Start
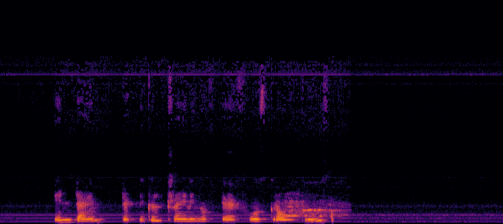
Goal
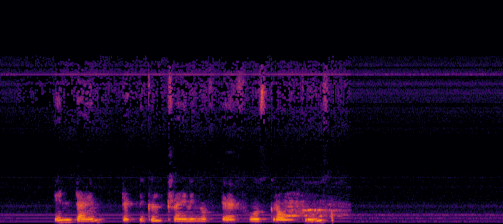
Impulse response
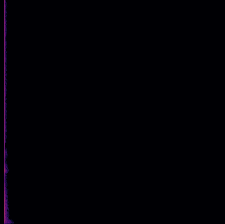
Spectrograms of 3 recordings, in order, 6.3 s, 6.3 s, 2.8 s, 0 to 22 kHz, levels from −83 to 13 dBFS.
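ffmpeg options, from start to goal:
-af "equalizer=f=13000:w=2:g=12.5,volume=1.41"

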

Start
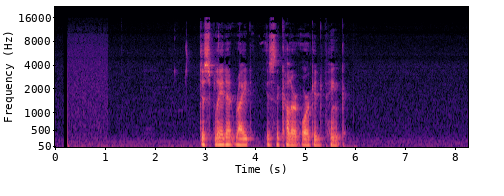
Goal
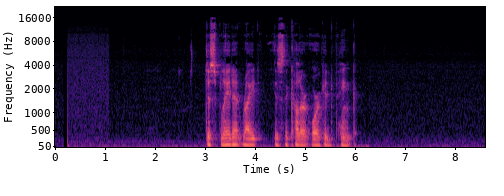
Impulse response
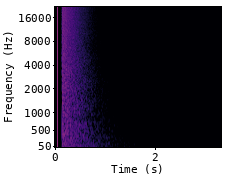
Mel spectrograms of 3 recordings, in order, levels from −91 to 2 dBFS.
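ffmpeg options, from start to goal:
-af "asubboost=boost=2.5:cutoff=72,atempo=0.96,volume=0.447"

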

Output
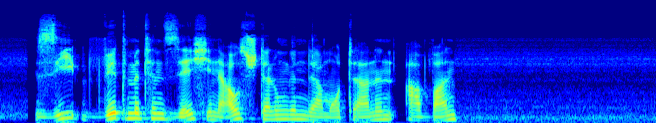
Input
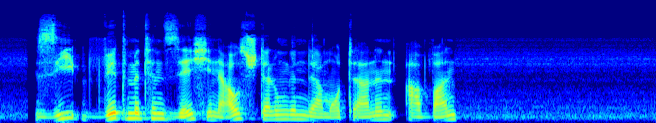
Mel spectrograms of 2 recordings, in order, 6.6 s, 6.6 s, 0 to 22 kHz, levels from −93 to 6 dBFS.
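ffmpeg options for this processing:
-af "asubboost=boost=12:cutoff=79"

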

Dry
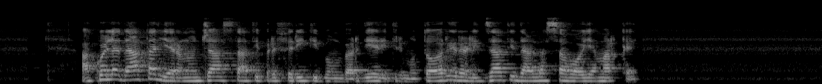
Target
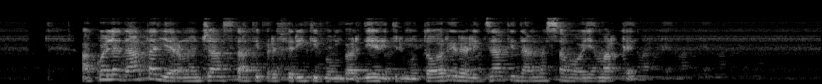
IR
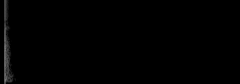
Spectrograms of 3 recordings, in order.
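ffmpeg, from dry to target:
-filter_complex "[0:a]asettb=1/sr,asplit=3[s0][s1][s2];[s0]atrim=end=4.754[s3];[s1]atrim=start=4.75:end=5.98,asetpts=PTS-STARTPTS,afade=t=in:d=0.004:c=qsin,afade=t=out:st=1.226:d=0.004:c=qsin,equalizer=f=510:w=0.95:g=-8.5[s4];[s2]atrim=start=5.976[s5];[s3][s4]acrossfade=d=0.004:c1=hsin:c2=qsin[s6];[s6][s5]acrossfade=d=0.004:c1=qsin:c2=hsin,asplit=5[s7][s8][s9][s10][s11];[s8]adelay=384,afreqshift=57,volume=0.126[s12];[s9]adelay=768,afreqshift=114,volume=0.0603[s13];[s10]adelay=1152,afreqshift=171,volume=0.0288[s14];[s11]adelay=1536,afreqshift=228,volume=0.014[s15];[s7][s12][s13][s14][s15]amix=inputs=5:normalize=0,crystalizer=i=7:c=0,asettb=1/sr,asplit=3[s16][s17][s18];[s16]atrim=end=3.044[s19];[s17]atrim=start=3.04:end=4.17,asetpts=PTS-STARTPTS,afade=t=in:d=0.004:c=qsin,afade=t=out:st=1.126:d=0.004:c=qsin,bass=f=250:g=4,treble=f=4000:g=6[s20];[s18]atrim=start=4.166[s21];[s19][s20]acrossfade=d=0.004:c1=hsin:c2=qsin[s22];[s22][s21]acrossfade=d=0.004:c1=qsin:c2=hsin[s23];[1:a]atrim=start_sample=2205,asetrate=70560,aresample=44100[s24];[s23][s24]afir=irnorm=-1:irlink=0,volume=0.473"

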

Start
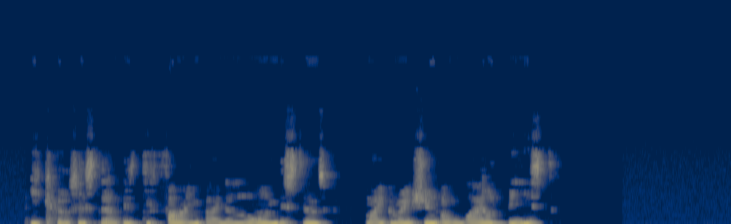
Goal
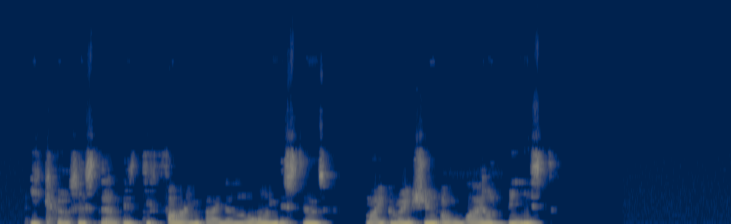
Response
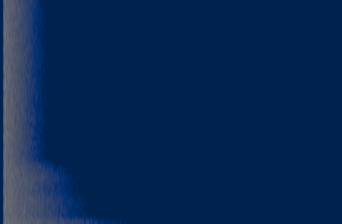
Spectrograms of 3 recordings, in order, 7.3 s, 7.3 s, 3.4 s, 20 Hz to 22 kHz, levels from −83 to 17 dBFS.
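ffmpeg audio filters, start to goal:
-filter_complex "[0:a]asettb=1/sr,asplit=3[s0][s1][s2];[s0]atrim=end=4.444[s3];[s1]atrim=start=4.44:end=5.04,asetpts=PTS-STARTPTS,afade=t=in:d=0.004:c=qsin,afade=t=out:st=0.596:d=0.004:c=qsin,equalizer=f=5100:w=4.8:g=15[s4];[s2]atrim=start=5.036[s5];[s3][s4]acrossfade=d=0.004:c1=hsin:c2=qsin[s6];[s6][s5]acrossfade=d=0.004:c1=qsin:c2=hsin,asplit=2[s7][s8];[s8]asoftclip=type=tanh:threshold=0.119,volume=0.376[s9];[s7][s9]amix=inputs=2:normalize=0,asettb=1/sr,asplit=3[s10][s11][s12];[s10]atrim=end=1.834[s13];[s11]atrim=start=1.83:end=2.7,asetpts=PTS-STARTPTS,afade=t=in:d=0.004:c=qsin,afade=t=out:st=0.866:d=0.004:c=qsin,highshelf=f=2000:t=q:w=1.5:g=-8[s14];[s12]atrim=start=2.696[s15];[s13][s14]acrossfade=d=0.004:c1=hsin:c2=qsin[s16];[s16][s15]acrossfade=d=0.004:c1=qsin:c2=hsin,volume=0.473"

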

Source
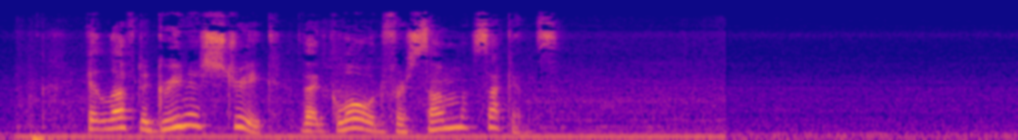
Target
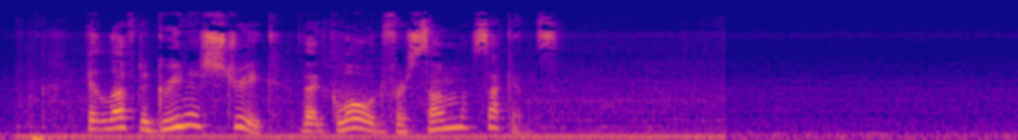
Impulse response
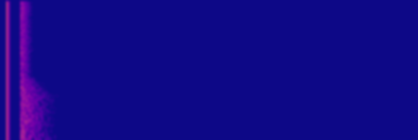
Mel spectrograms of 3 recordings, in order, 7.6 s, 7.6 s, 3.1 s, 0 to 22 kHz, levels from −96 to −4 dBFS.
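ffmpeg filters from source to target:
-filter_complex "[0:a]asettb=1/sr,asplit=3[s0][s1][s2];[s0]atrim=end=0.994[s3];[s1]atrim=start=0.99:end=1.48,asetpts=PTS-STARTPTS,afade=t=in:d=0.004:c=qsin,afade=t=out:st=0.486:d=0.004:c=qsin,equalizer=f=2100:w=7:g=-8[s4];[s2]atrim=start=1.476[s5];[s3][s4]acrossfade=d=0.004:c1=hsin:c2=qsin[s6];[s6][s5]acrossfade=d=0.004:c1=qsin:c2=hsin,volume=0.841"

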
